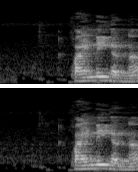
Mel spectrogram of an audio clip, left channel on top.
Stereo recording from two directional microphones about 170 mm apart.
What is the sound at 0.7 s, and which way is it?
Speech, 20° left (ahead or behind).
